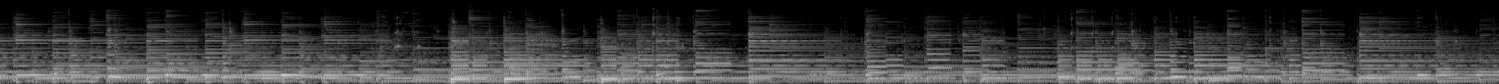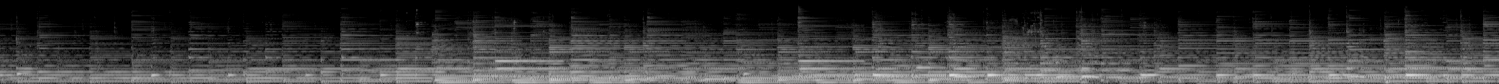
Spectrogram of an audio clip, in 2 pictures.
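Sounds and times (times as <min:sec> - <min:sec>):
guitar: 0:00.0 - 0:29.9
mandolin: 0:00.0 - 0:29.9.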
